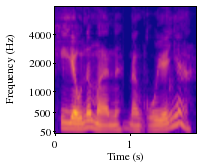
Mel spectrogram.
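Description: A man reading a children's story aloud with expressive, animated narration. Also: medium pitch, slow pace, muffled recording, heavy background noise.

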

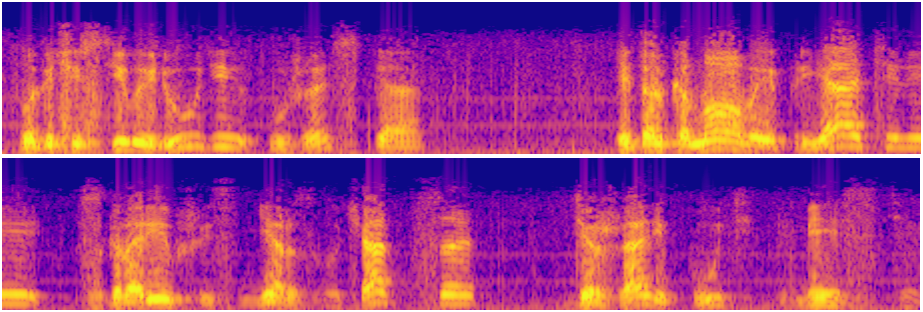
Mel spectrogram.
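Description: An actor as a solemn narrator of an old cartoon, declaiming poetic prose reverently with long pauses. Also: male voice, mid-range voice, sing-song, husky, exaggerated voice. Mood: hushed. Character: solemn, rapturous male storyteller. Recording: dull old film soundtrack.

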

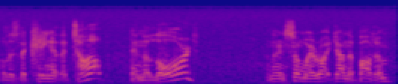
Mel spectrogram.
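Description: A man's voice: a little high, sing-song, fairly quick, a little hiss or hum. A man playing a preachy medieval character who scolds and moralizes, recorded outdoors. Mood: lecturing. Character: stern preachy medieval man, lecturing on order. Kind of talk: educational drama acting. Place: outdoors under trees.

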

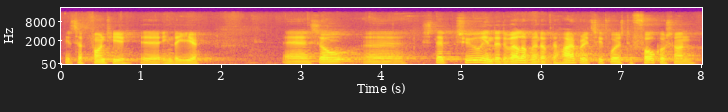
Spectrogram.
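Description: A man in his fifties with a Danish accent, speaking English as a second language, gives a presentation to farmers into a handheld mic, pausing often with filler sounds as he searches for words. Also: fairly low pitch, steady tone, a little mellow. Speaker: seed company product manager. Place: large hall with projector screen. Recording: long reverb from a large hall.

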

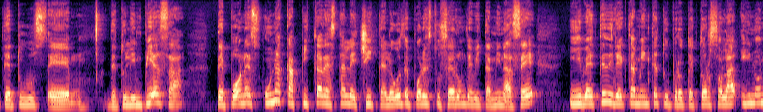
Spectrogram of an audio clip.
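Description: A hoarse man presenting a skincare vlog to camera, chatting in an animated, playful and chummy way. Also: high-pitched. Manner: animated, playful, chummy with viewers, uses diminutives. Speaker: skincare video host. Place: furnished living room indoors. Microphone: clip-on lapel mic.

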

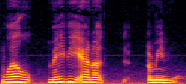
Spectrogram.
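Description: A woman's voice: on the high side, fairly even intonation, slow pace. A woman acting in an audio drama as a hero's supportive, teasing young best friend, casual, reassuring and playful.

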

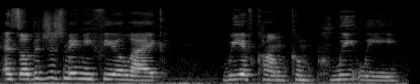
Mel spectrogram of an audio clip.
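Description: A woman's voice: on the high side, unhurried. A young woman with a stuffed-up nasal voice from a cold, chatting casually and slangily as she reviews a show on her vlog. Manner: chatty, slangy, animated, laughs often. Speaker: vlogger, TV reviewer. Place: indoors, in front of a backdrop.

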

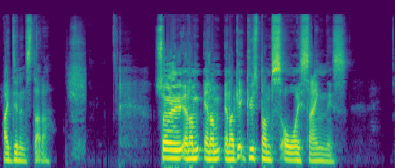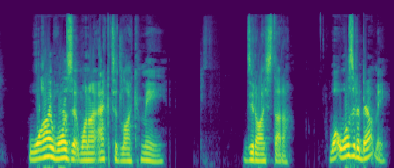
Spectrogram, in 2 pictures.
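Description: A man in his late thirties from Egypt and Australia, a podcast guest sharing personal stories in a reflective, halting way with repeated phrases. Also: mid-range voice, gravelly. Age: late 30s. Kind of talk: personal storytelling in conversation. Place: small home studio, indoors. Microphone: close podcast mic on arm.

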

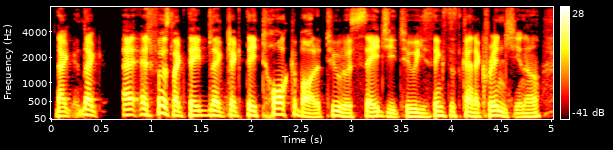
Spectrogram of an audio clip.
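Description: A man's voice: mid-range voice, a little fast, fairly bright tone, dry recording, studio quality. A man on a podcast talking casually about film, filling his explanations with "like" and "you know". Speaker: podcast panelist.

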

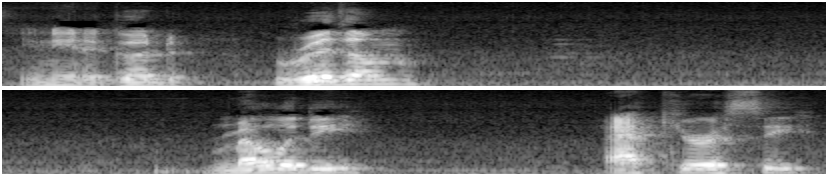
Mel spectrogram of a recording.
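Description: A man in his thirties giving a casual music lesson at home, talking in a relaxed, chatty way with fillers and chuckles as he thinks aloud. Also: mid-range voice, takes it slowly, gravelly. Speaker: music teacher. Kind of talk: casual practice lesson between playing. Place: home room with bookshelves, indoors. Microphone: phone or camera on a stand nearby. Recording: home room recording with loud marimba. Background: marimba playing.

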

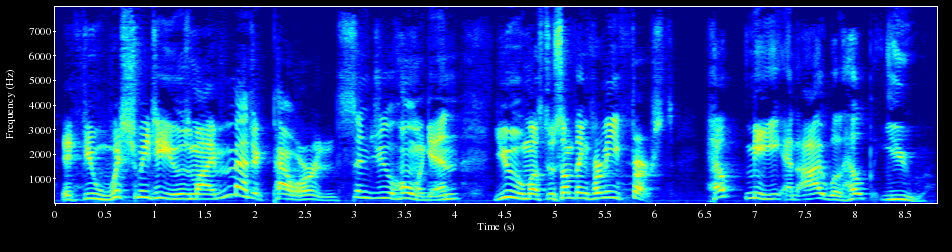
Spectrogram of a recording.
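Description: A man voicing a great stern wizard, a giant head, in a storybook, with a commanding, emphatic manner and drawn-out words. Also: high voice, animated, pushed and bright, voice pushed up, exaggerated voice. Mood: stern, demanding. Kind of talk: storybook character reading.

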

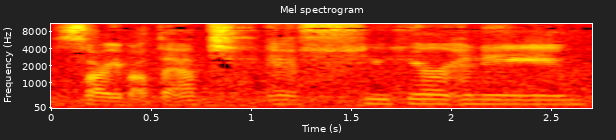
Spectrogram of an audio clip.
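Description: A woman's voice: fairly low pitch, steady tone, normal speed, music in the background, low-quality recording. Chatty, slightly nasal woman doing makeup. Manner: chatty, rambling, many ums, apologetic asides. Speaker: beauty vlogger. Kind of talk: casual makeup tutorial. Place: bedroom at home, indoors. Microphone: phone camera held close.

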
